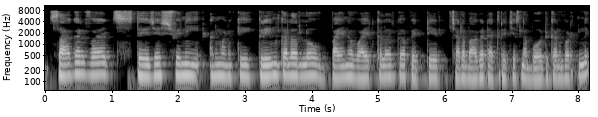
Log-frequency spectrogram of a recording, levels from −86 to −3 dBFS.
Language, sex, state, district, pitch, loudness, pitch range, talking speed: Telugu, male, Andhra Pradesh, Visakhapatnam, 140 Hz, -29 LUFS, 130-150 Hz, 140 wpm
